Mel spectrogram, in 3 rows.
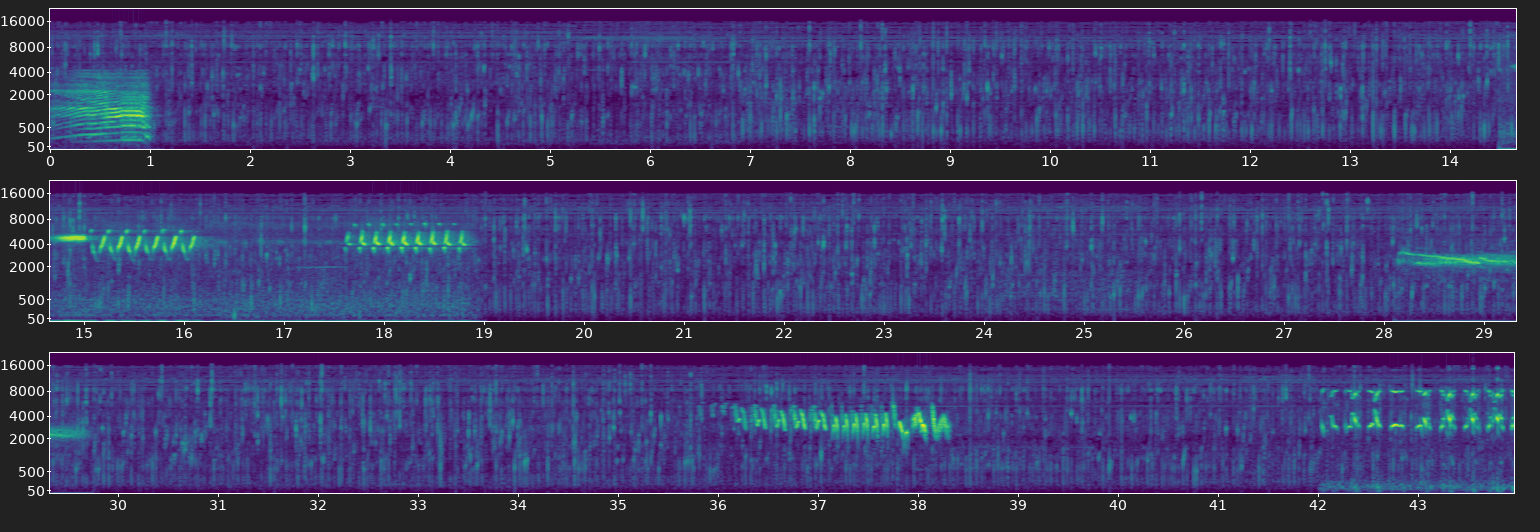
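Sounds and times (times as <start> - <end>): water trickling into pond: 0.0 - 43.9
high rapid chirping trills: 14.5 - 19.0, 28.1 - 29.8, 42.0 - 43.9.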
